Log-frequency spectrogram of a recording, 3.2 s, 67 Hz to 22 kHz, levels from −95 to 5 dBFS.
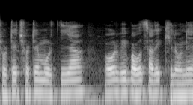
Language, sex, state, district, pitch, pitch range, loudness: Hindi, male, Jharkhand, Deoghar, 130 Hz, 125-135 Hz, -16 LUFS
